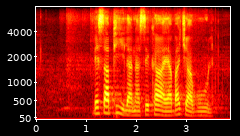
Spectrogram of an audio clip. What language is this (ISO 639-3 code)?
zul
